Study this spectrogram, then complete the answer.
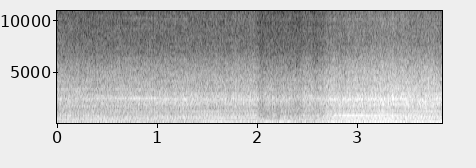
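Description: NASCAR stock car engines at the 1998 Pepsi 400 drone steadily at high revs, briefly dipping as the throttle lifts, then surging louder as the car accelerates hard near the end.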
